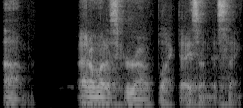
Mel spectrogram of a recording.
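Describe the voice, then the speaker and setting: A man running a tabletop game as game master, talking in halting bursts full of fillers and restarts. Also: lowish voice, fairly even intonation, vocal fry, roomy sound.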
